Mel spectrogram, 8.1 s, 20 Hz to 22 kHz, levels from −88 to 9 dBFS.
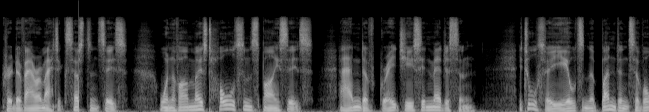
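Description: At 0.98 s a sharp, momentary glitch cuts into the speech, a tiny blip that is over almost before it registers. It comes from damaged data in the compressed stream: some of the data at that point was corrupted, so the decoder could not make sense of the frame there. It lost its place in the bitstream, then hunted for the next valid frame header and locked back on.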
